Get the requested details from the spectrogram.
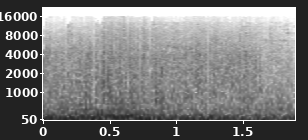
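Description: A huge explosion in a film scene rocks through the MI6 building, roaring loudly and steadily for the whole stretch: a dense, deep rumbling blast with heavy low-end boom and crackling debris noise, overwhelming, with no voices.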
